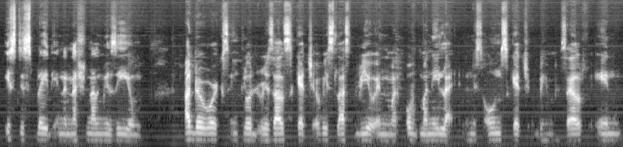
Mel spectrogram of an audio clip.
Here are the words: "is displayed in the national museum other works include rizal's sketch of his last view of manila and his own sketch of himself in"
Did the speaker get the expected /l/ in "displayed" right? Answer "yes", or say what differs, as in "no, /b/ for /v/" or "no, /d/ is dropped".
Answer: yes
